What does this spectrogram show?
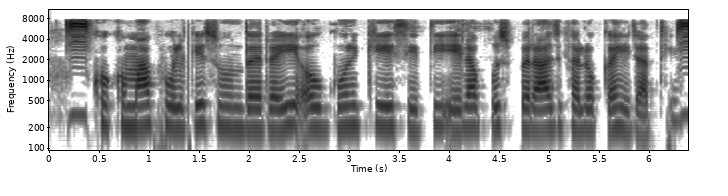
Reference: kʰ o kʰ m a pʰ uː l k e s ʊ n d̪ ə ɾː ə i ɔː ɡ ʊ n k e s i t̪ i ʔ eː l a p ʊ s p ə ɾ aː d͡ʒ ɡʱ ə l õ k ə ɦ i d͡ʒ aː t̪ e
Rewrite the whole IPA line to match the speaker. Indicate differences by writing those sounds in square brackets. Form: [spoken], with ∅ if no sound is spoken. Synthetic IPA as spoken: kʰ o kʰ m a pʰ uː l k e s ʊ n d̪ ə ɾː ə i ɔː ɡ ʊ n k e s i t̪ i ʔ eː l a p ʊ s p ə ɾ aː d͡ʒ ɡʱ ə l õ k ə ɦ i d͡ʒ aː t̪ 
